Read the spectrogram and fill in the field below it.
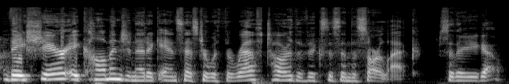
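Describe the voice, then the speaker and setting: A young adult woman hosting a podcast, recapping a show in casual chat, profane and giggly with quick asides. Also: on the low side. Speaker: podcast host.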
